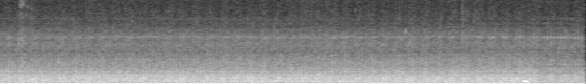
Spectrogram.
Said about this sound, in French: Oui, on arrive à l'ouvrir. Bah, je fais pour qu'on puisse tirer sur les cordes. Hein. Mettre un autre tracteur pour tirer.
